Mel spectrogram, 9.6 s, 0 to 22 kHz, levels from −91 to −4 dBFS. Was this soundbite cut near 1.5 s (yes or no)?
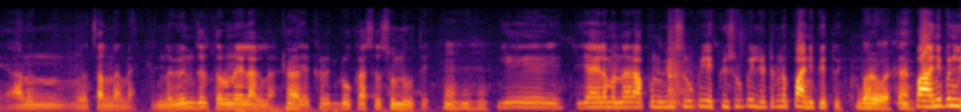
yes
